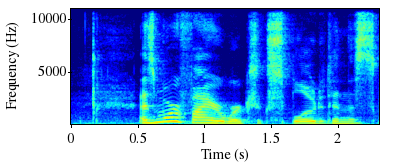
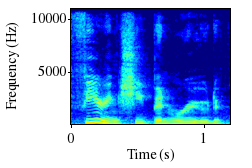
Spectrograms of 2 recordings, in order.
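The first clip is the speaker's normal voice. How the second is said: ordinary delivery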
